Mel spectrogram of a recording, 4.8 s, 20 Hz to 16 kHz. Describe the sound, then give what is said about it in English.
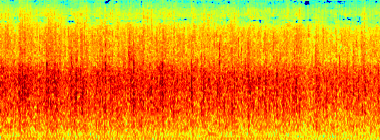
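A large audience claps along together, a dense, steady wash of hands that stays loud and even throughout, with no voices rising above it. “I don't do many clap-alongs, as you know, because that's another thing I realized when I hit 40.”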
